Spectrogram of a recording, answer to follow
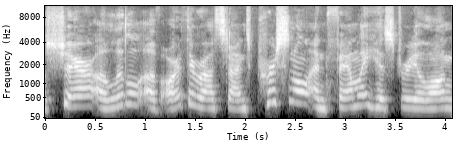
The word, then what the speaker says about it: Rothstein: Arthur Rothstein's father, Izzy Rodstein, actually it was changed to Rothstein. Rothstein we pronounce it is pictured here standing behind his parents, Rabbi Talisim Rostein and his wife D'vorah.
